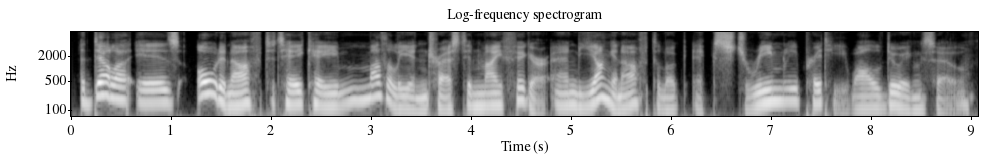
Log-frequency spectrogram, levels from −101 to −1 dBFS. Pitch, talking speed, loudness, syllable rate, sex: 140 Hz, 145 wpm, -20 LUFS, 4.3 syllables/s, male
